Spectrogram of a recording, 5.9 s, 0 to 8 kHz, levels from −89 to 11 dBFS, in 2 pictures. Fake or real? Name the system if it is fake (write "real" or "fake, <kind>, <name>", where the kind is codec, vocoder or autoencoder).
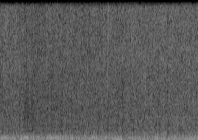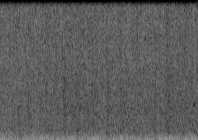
real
